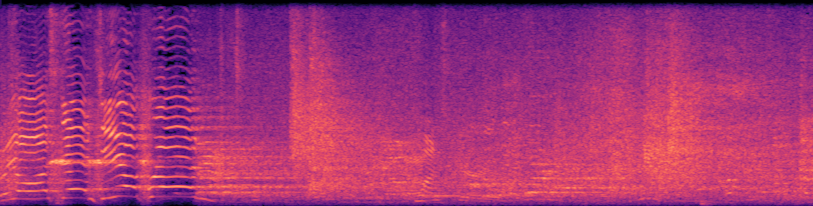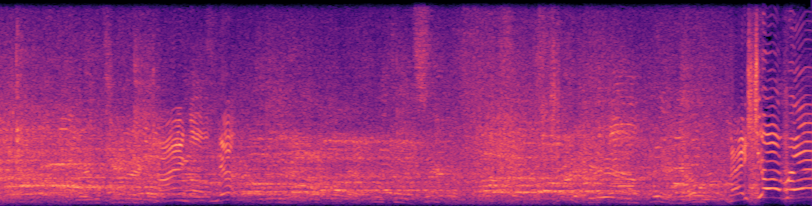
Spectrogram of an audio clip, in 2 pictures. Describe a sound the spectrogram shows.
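Spectators chatter and call out nearby in a large echoing hall.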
